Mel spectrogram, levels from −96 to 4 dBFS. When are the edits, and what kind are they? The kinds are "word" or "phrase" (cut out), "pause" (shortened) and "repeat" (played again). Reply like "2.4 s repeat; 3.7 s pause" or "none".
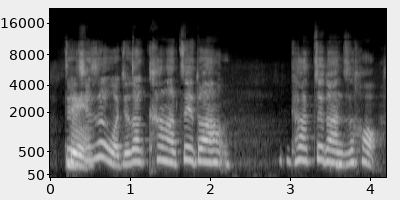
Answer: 3.0 s word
